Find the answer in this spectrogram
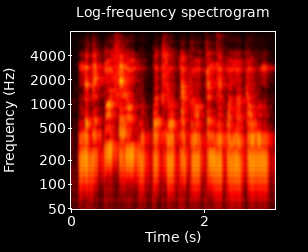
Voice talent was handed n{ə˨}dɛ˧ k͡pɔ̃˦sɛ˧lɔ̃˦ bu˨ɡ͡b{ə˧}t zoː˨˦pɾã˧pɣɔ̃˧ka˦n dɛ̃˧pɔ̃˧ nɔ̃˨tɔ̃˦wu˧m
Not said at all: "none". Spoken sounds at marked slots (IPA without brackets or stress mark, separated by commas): ə˨, ɔ˧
